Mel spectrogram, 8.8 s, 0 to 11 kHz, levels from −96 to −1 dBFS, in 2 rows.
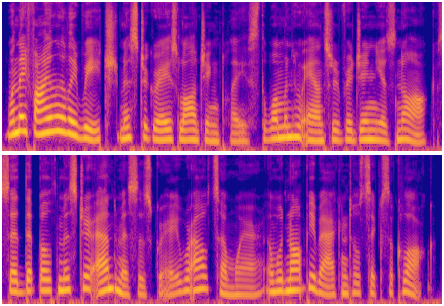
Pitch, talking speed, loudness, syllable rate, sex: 190 Hz, 220 wpm, -20 LUFS, 5.6 syllables/s, female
